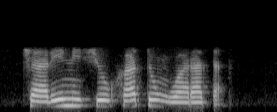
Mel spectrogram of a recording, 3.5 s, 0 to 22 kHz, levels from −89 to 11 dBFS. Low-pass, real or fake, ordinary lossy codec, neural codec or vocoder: 3.6 kHz; real; Opus, 16 kbps; none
